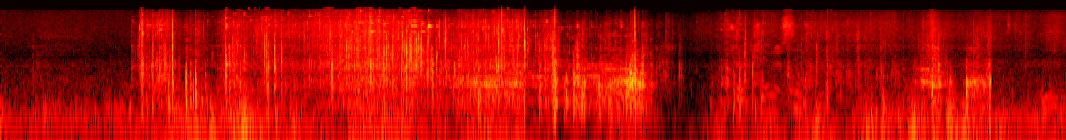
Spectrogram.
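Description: Loose stone and marble fragments clattering and knocking as people step over demolition rubble and handle broken marble plaques, with voices talking over it. The clatter is densest in the middle and drops away for a moment about seven seconds in.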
